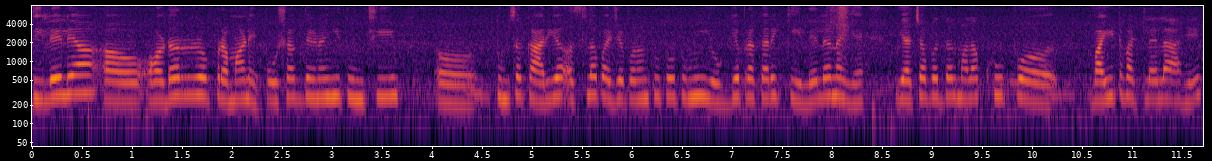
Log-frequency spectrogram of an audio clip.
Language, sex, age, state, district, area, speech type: Marathi, female, 45-60, Maharashtra, Thane, urban, spontaneous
